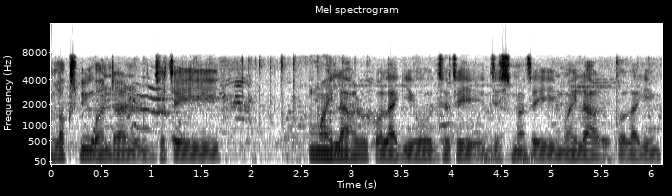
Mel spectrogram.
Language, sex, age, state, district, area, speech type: Nepali, male, 18-30, West Bengal, Kalimpong, rural, spontaneous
